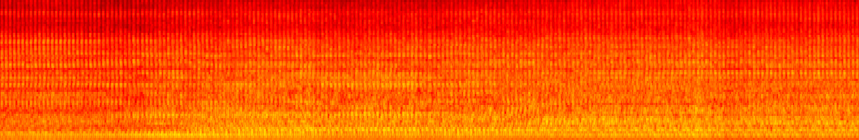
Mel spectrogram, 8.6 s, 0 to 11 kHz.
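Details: 1995 Isuzu Rodeo 3.2 V6, about 151,000 miles, idling with even knocking about three times a second, felt most on the driver's side; it abates near 2500 rpm. No metal in the oil. Timing-belt tensioner or rod bearing suspected.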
